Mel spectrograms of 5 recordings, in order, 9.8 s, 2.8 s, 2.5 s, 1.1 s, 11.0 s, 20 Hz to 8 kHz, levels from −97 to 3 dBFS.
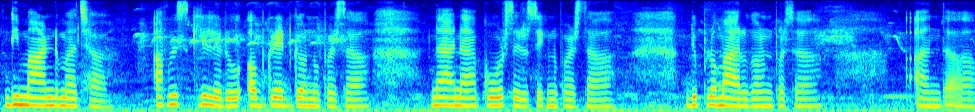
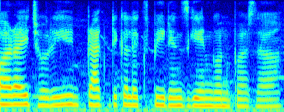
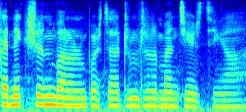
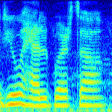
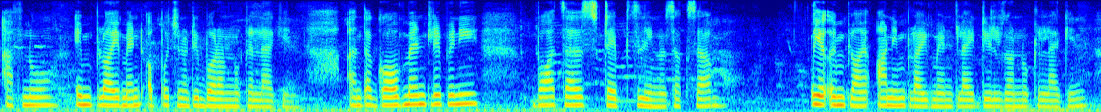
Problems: none marked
